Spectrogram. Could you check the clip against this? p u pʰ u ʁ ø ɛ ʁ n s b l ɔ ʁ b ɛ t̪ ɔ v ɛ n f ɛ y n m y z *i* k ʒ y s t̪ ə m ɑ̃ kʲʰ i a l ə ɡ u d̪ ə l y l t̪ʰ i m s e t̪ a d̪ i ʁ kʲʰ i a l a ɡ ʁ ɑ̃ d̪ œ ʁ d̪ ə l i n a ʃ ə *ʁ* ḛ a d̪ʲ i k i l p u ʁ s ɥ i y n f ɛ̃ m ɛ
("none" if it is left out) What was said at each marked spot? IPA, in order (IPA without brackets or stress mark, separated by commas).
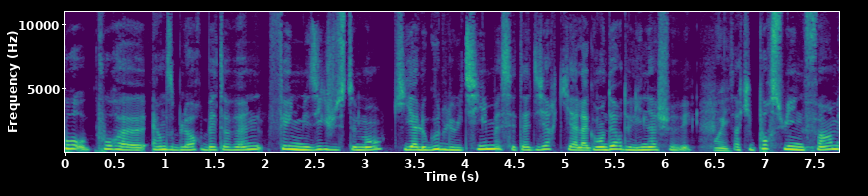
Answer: i, v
